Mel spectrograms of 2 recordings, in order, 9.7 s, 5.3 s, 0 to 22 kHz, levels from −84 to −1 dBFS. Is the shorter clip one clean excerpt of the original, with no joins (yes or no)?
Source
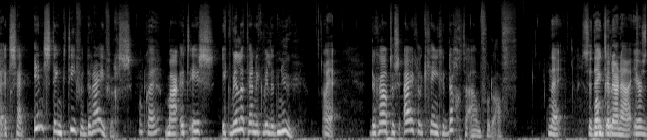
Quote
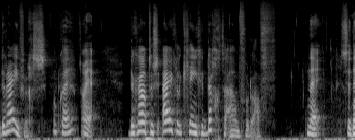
no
